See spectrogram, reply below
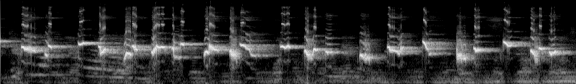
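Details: Sooty-headed bulbul in aggressive song used to provoke singing in other birds: loud rich whistled phrases, each dipping and rising, repeated steadily in a lively chattering sequence.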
